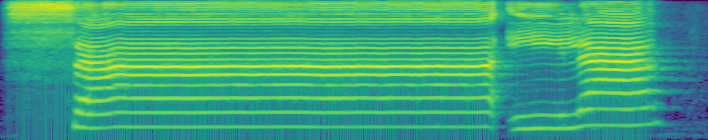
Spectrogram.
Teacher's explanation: یہ مد کی وجہ سے 3 الف کے برابر لمبا ہوگا، اگر حمزہ کی وجہ سے 4 الف کے برابر لمبا ہوگا.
